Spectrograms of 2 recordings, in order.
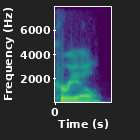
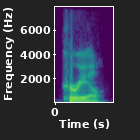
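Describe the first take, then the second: First: The stress is on the last syllable. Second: The stress is on the first syllable. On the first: "not the L" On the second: "I put the emphasis on the on the cur"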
